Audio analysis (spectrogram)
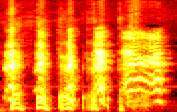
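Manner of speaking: sudden high-pitched burst of loud laughter; high shrieking laugh. Real, not acted. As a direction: cackle out loud in delight. Friend finds remark hilarious.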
